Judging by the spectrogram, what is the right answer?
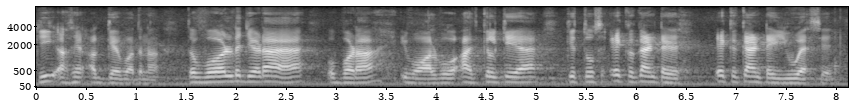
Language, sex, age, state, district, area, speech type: Dogri, male, 30-45, Jammu and Kashmir, Reasi, urban, spontaneous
